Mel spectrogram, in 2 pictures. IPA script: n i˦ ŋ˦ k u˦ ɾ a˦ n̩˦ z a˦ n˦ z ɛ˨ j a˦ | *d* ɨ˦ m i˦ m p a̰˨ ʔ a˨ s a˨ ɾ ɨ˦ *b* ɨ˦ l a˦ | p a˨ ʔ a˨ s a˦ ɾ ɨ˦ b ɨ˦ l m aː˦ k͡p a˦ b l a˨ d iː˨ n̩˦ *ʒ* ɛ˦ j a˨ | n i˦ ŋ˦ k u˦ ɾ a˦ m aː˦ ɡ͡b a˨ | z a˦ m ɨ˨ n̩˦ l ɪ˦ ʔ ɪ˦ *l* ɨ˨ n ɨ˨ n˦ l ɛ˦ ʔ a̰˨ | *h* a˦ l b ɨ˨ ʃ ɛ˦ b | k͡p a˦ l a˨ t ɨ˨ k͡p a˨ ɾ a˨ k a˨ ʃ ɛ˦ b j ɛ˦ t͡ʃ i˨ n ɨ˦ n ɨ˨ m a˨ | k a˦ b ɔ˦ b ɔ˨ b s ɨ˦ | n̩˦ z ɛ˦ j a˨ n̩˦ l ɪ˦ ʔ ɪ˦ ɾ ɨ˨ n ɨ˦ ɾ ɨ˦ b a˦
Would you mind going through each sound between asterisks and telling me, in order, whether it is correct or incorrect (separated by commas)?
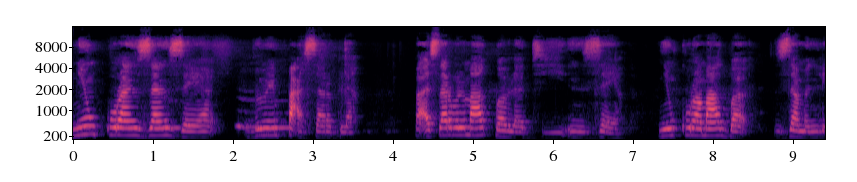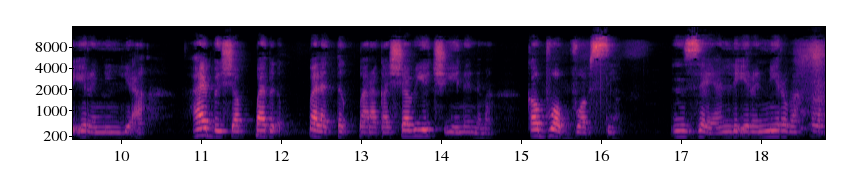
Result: incorrect, correct, incorrect, incorrect, correct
